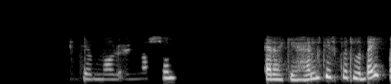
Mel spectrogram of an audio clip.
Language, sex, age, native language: Icelandic, female, 20-29, Icelandic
